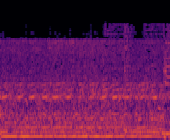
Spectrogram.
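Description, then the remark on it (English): An outboard boat motor roars at high throttle in a radio advert for Carl's Auto and Marine, a loud, steady engine drone with a low buzzing hum that holds constant for a couple of seconds, with no voices. “Throttle up, open her up, and cruise through the waters.”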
